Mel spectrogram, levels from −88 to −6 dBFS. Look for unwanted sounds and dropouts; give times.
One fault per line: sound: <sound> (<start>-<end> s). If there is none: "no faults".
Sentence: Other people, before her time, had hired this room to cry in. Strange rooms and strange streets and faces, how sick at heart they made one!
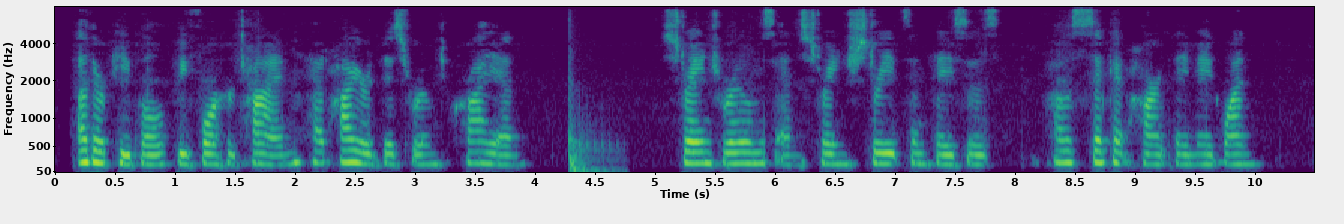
sound: thud (4.3-4.8 s)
